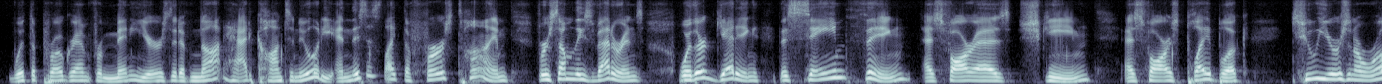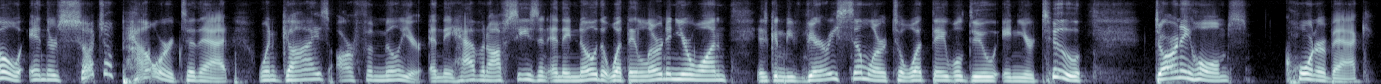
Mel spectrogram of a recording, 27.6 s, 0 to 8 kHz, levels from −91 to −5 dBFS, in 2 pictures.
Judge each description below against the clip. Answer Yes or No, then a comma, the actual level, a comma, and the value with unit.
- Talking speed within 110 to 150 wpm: No, average, 185 wpm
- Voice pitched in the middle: Yes, medium, 150 Hz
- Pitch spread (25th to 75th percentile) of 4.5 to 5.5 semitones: Yes, average, 4.8 semitones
